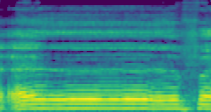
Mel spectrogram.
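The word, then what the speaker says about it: الأنفال: Nah, yang perlu diperhatikan juga lamnya ini jangan dibaca tebal ya. Karena tidak ada unsur tebal di sini, maka bacanya tipis saja ya. Anil anfal.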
